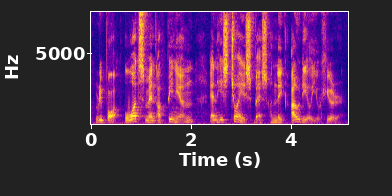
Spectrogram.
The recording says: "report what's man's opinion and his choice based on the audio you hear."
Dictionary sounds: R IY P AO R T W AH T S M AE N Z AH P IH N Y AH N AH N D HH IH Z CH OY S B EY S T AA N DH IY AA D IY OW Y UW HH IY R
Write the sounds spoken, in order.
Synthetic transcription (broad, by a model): R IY P AO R T W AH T S M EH N AH P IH N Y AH N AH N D HH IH S CH OY S B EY S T AA N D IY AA D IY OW Y UW HH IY R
